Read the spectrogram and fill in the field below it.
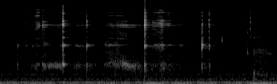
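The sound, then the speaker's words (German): Several sharp ceramic clinks of a caramel cappuccino cup and spoon, fairly quiet, spaced irregularly over a few seconds with soft rustling in between and no talking. “Dafür gibt es heute äh, Geräusch, ne? Hier”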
